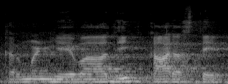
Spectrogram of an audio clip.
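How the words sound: The break comes after 'evaati', before 'kaaraste'. The speaker calls it wrong.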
